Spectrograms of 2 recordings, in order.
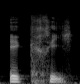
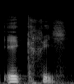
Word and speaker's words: écrit: Écrire, to write, will become écrit. Okay? Remember that phonetically this final T doesn't exist. Okay? So the sound will be only this I, écrit.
